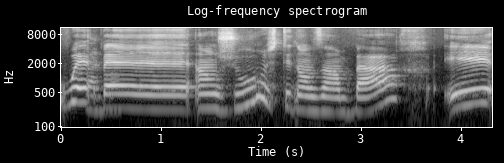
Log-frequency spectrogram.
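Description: A woman speaks with a fairly high pitch and ordinary pitch variation. It is a plain, everyday voice. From southern France (Montpellier). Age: 20s. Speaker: podcast guest. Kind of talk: casual chat.

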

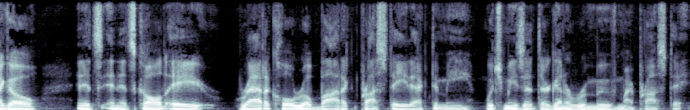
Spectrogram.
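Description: A man with a Midwestern US accent, fairly low-pitched, at a moderate pace in a monotone, flat intonation. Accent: US Midwest. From Nebraska. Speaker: amateur marathon runner. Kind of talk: casual chat. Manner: halting.

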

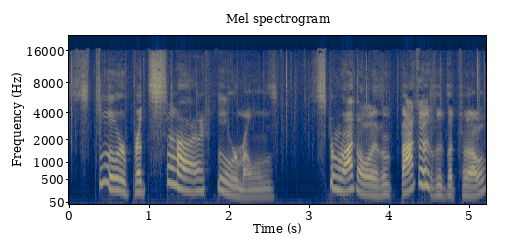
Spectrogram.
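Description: Putting on a character voice, a man speaks at an extremely high pitch with very wide pitch swings. His pace is very slow. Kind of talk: campfire tale reading. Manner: taunting, menacing, broken grammar.

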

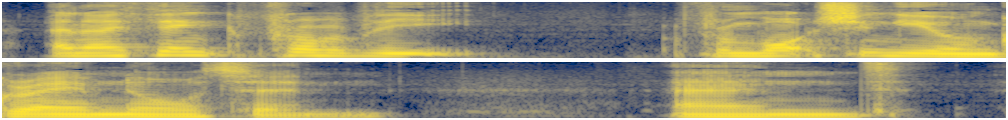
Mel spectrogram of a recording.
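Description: On a very clean recording with a silent background, a man with an unremarkable speaking voice talks with ordinary pitch variation. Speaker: podcast host. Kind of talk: interview.

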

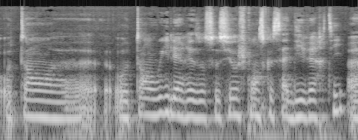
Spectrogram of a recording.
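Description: This woman's voice sits at a fairly low pitch. Noticeable background noise and audible room echo come through. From Belgium, Liège (Wallonia). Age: 30s. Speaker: agency founder and business owner. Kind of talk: interview. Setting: office.

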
